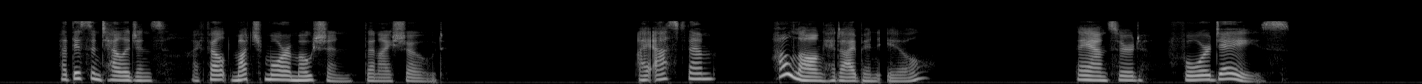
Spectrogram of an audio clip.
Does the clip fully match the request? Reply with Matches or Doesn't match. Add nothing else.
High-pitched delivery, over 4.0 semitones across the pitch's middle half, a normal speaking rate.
Doesn't match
